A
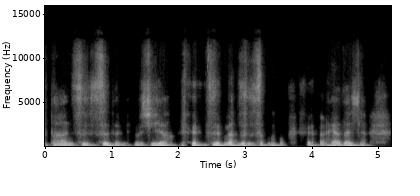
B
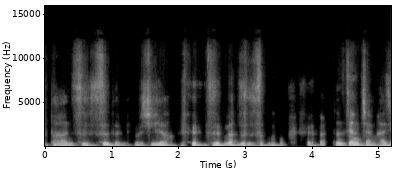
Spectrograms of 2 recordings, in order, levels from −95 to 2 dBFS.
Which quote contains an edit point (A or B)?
B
